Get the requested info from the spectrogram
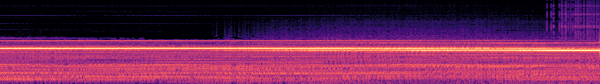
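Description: A steady high-pitched electronic drone, a pure tone with a fainter tone above it. Its pitch sags slightly about halfway through, and a short crackle comes near the end.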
